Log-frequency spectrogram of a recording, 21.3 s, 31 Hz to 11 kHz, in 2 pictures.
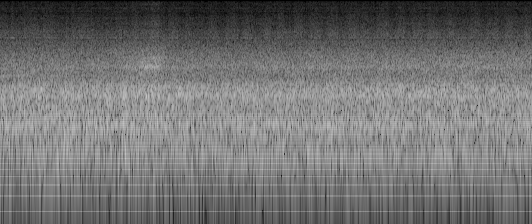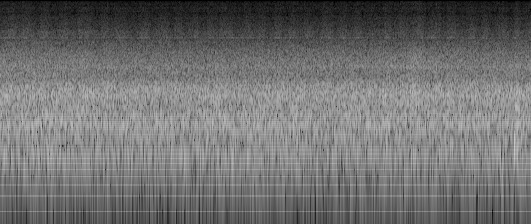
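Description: Steady running noise inside a JR West 223 series 1000 electric multiple unit motor car (KuMoHa 223-1008) on the move: wheels rumbling on the rails under a continuous hiss.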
